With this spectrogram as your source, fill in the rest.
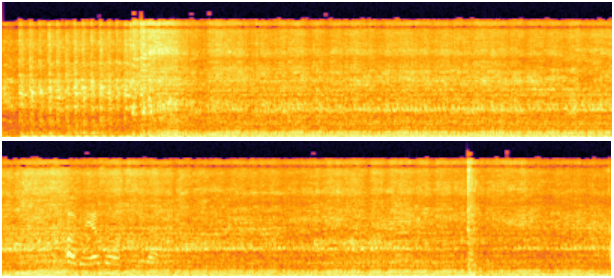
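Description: A Chevrolet Caravan with a reworked engine rumbles loudly and steadily throughout, with a brief rev near the start, while people talk over it.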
